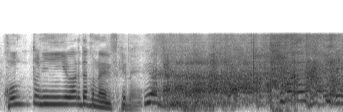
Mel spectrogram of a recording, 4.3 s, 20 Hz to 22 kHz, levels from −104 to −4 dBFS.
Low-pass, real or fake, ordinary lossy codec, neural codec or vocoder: 7.2 kHz; fake; none; codec, 16 kHz in and 24 kHz out, 1.1 kbps, FireRedTTS-2 codec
